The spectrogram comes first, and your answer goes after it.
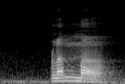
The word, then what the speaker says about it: plumber: Và kế đến là từ bê câm thì có bốn từ: debt là món nợ, subtle là tinh tế và nhẹ nhàng, plumber là thợ sửa ống nước, climbing là leo trèo.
